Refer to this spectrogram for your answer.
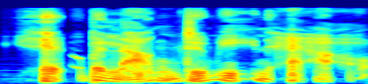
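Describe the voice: This is a put-on character voice, whispering. It comes out raspy and hoarse.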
